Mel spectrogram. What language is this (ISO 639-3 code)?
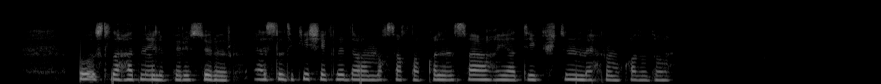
uig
